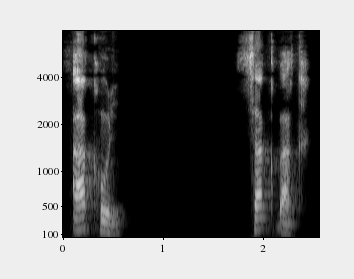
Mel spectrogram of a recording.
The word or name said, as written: aqwil - saqbaq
